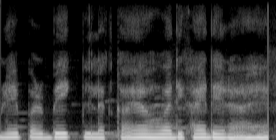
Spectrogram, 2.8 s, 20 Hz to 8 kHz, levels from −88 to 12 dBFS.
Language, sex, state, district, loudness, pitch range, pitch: Hindi, female, Arunachal Pradesh, Papum Pare, -12 LUFS, 200-210 Hz, 205 Hz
